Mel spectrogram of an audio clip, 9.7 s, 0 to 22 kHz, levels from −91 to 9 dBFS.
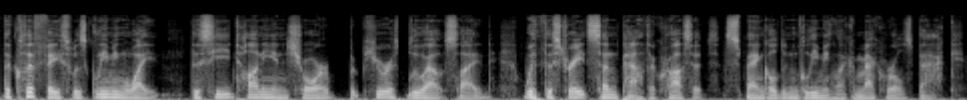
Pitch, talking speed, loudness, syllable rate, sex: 100 Hz, 165 wpm, -20 LUFS, 4.5 syllables/s, male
